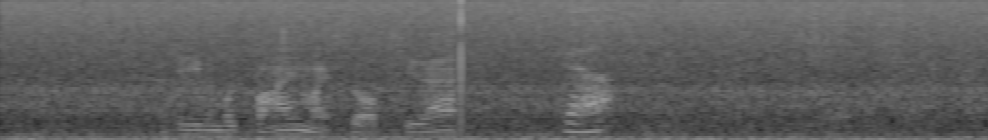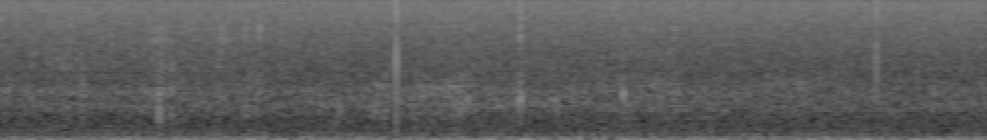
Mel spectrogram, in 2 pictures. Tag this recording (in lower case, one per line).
speech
